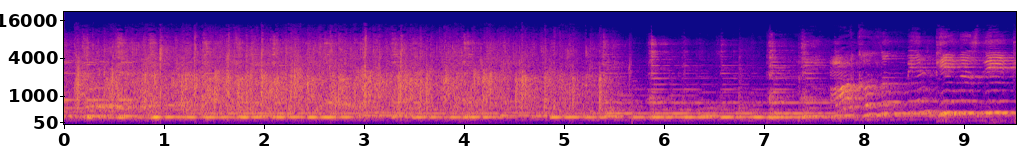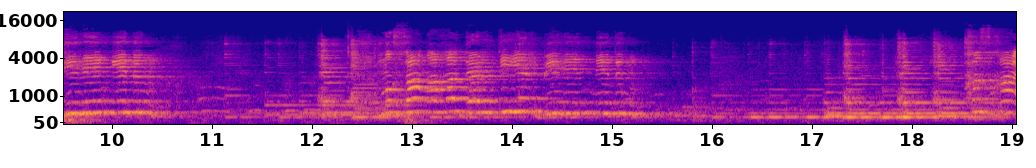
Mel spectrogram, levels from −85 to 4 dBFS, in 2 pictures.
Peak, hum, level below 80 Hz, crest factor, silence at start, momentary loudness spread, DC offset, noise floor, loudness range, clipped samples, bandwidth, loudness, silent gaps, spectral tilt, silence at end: -2 dBFS; none; -60 dBFS; 20 dB; 0 s; 18 LU; under 0.1%; -41 dBFS; 7 LU; under 0.1%; 13 kHz; -21 LUFS; none; -2.5 dB/octave; 0 s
